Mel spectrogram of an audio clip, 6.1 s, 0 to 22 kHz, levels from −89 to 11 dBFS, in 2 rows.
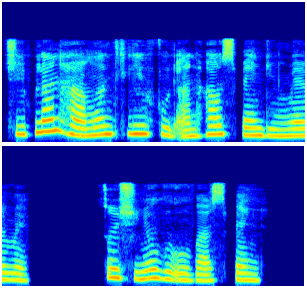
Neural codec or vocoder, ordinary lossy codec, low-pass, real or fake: codec, 44.1 kHz, 7.8 kbps, Pupu-Codec; none; 7.2 kHz; fake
